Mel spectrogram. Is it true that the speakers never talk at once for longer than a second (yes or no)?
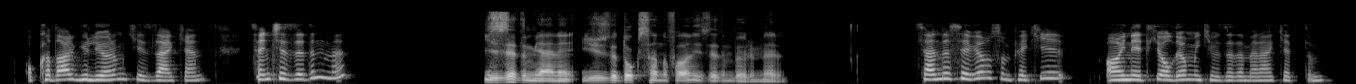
yes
